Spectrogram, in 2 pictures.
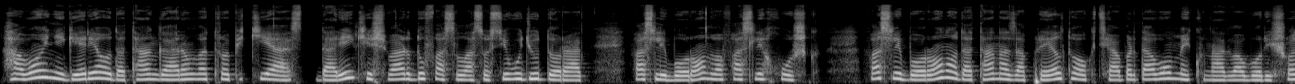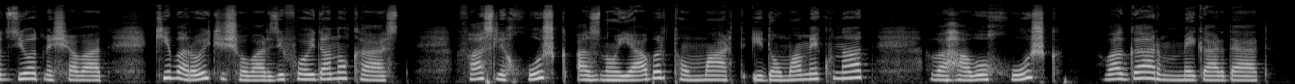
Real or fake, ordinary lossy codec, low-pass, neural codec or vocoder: real; none; 19.8 kHz; none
